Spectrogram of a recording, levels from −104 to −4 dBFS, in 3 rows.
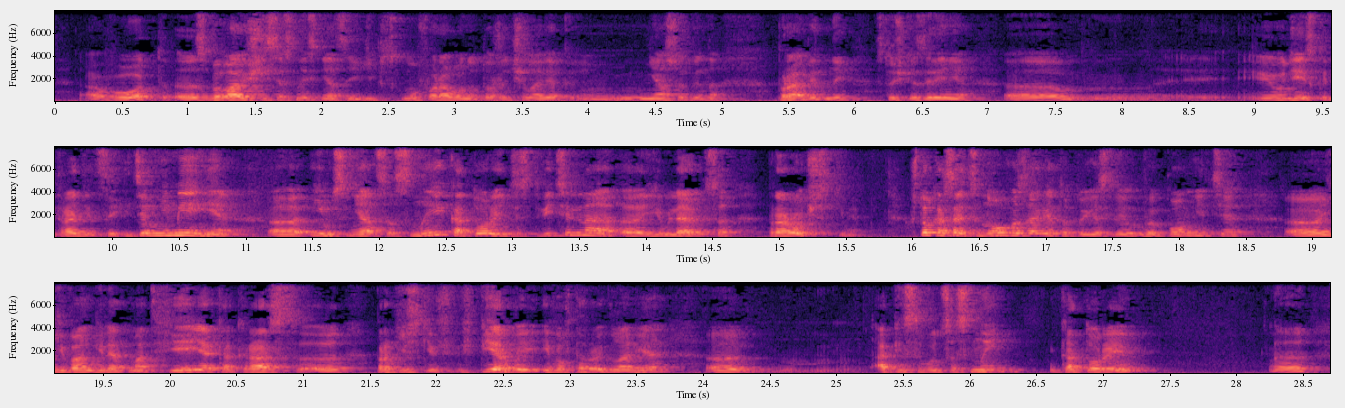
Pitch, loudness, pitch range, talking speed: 135 Hz, -35 LUFS, 120-155 Hz, 120 wpm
